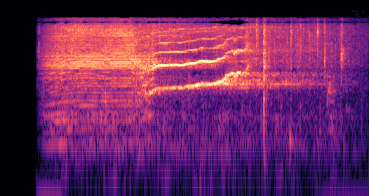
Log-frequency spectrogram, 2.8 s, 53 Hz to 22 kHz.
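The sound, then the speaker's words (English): An orca call type N47, used almost exclusively by the A30 matriline: a buzzy, harmonic-rich pulsed call that glides sharply upward in pitch, then breaks into a scatter of short clicks as it fades. No one speaks. “Here's an example of orca call type N47, used almost exclusively by the A30 matriline.”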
